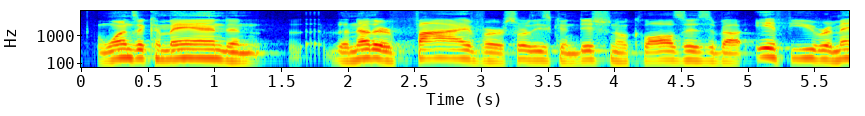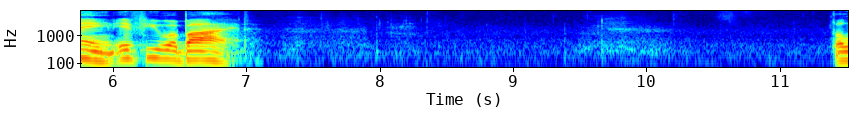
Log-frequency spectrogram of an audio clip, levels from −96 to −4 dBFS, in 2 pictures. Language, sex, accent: English, male, American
